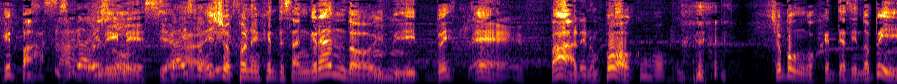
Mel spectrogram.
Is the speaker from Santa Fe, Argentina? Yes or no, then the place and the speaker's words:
no; Buenos Aires, Argentina; born there; also born or lived in Córdoba; Yo nací en Buenos Aires y hacía 20 años que vivía en Córdoba.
